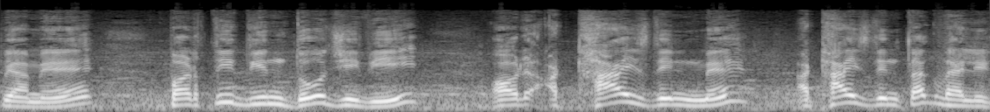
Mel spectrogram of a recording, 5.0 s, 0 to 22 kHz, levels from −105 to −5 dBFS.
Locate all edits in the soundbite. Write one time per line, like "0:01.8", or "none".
none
